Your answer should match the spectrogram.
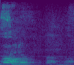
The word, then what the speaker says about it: O: ustedes son grupo O, no se dice cero, grupo O. Le dicen cero porque el O se parece al cero, pero está mal dicho, se dice O.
